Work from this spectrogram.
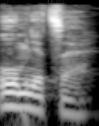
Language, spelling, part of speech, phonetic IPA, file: Russian, умница, noun, [ˈumnʲɪt͡sə], Ru-умница.ogg
- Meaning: 1. clear head 2. clever boy, good boy, clever girl, good girl 3. clever person, wise person, good person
